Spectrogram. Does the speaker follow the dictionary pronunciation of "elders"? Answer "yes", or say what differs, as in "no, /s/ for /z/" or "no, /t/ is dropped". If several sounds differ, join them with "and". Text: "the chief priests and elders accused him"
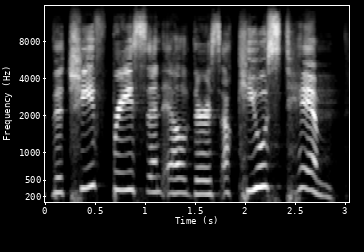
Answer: no, /s/ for /z/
